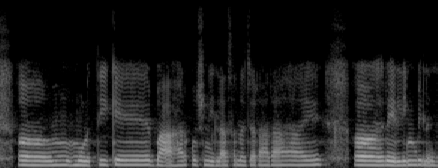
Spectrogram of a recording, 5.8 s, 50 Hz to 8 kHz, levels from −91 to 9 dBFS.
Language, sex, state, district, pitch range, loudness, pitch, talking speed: Hindi, female, Bihar, Saran, 200-215 Hz, -31 LUFS, 205 Hz, 135 wpm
